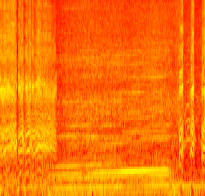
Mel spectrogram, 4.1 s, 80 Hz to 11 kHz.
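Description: A 2021 Aprilia Tuono 660 motorcycle engine roars loud and close, its revs climbing and holding in a steady high drone before the note shifts again, with a rider talking over it at the start and end.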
